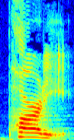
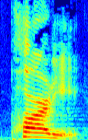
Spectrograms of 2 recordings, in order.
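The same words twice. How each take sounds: The two takes are said the same way.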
